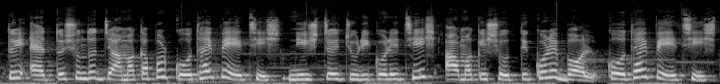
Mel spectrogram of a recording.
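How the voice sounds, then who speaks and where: A woman playing a cruel stepmother in a cartoon, with insistent, repetitive demands and pleas. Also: high voice. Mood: accusing. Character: cruel stepmother, accusing, then cowed and begging.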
